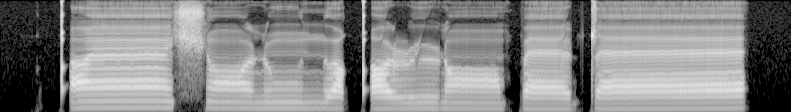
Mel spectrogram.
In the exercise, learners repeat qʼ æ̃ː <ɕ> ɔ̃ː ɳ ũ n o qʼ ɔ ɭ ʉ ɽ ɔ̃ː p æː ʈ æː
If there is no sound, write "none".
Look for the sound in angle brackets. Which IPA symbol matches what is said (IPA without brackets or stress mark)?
ʃ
